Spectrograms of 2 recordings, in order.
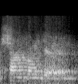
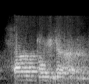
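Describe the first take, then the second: First: Said in the usual way. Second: Θαν with th in place of the s of σαν; dialect th for s. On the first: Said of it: "σαν ως θαν". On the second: Shown as a demonstration. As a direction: lisp the first sound into θαν τον Γιάννη. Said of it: "η προφορά του συνδέσμου σαν ως θαν".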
